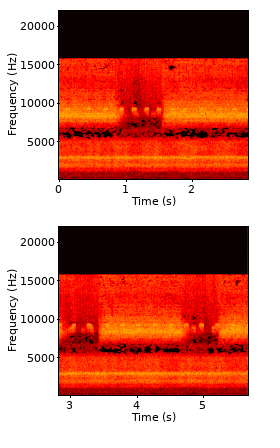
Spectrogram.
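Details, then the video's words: Crickets and katydids on a summer night: a steady, shrill ringing drone runs throughout, overlaid by very high buzzy bursts lasting about a second, separated by brief pauses. "Crickets and Katydids in Summer | Ambient Night Chorus"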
